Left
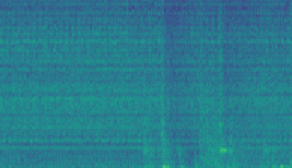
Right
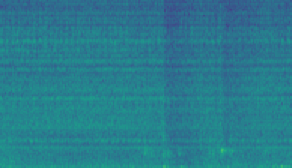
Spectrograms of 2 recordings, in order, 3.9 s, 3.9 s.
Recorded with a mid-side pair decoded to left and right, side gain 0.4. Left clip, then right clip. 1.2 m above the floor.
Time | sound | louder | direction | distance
0.0 | a machine running | right 1 dB | 5° left | 1.3 m
1.9 | a sliding door | left 1 dB | 70° left | 1.9 m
